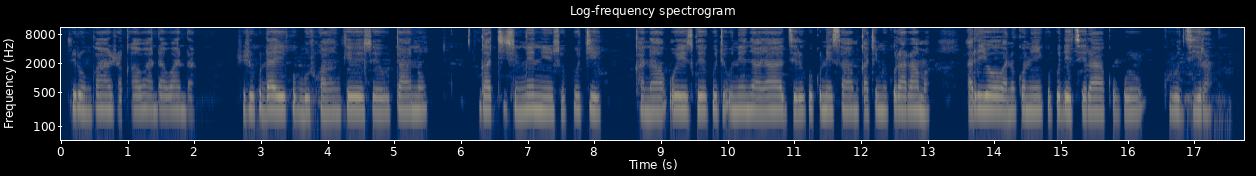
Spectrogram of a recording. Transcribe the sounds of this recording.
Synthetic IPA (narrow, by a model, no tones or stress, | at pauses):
ʐiroŋɡwaʐakawandawanda | ʐ̥irikuɗaikuɓurwaŋɡe̞ʋe̞ʐe̞utano̞ | ŋɡatiʐimwe̞niʐe̞kuti | kanaoizwe̞kutiune̞ɲajad͡ziɾikukunesamukatime̞kuɾaɾama | ʋaɾijo̞ʋano̞konekukuɗe̞t͡se̞ɾakuu | kurud͡ziːɾa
